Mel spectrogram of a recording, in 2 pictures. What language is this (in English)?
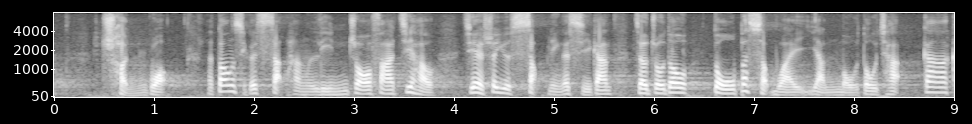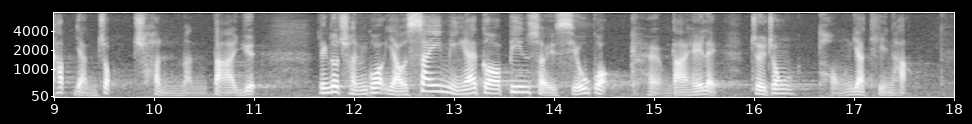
Cantonese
